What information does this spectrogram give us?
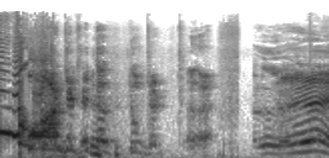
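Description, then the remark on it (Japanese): A person cries and wails, with choked, broken sobbing sounds that end in a loud, drawn-out, wavering wail. “なんかね、ポセイドンとか言ってたけど、泣いてただけだったね。”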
